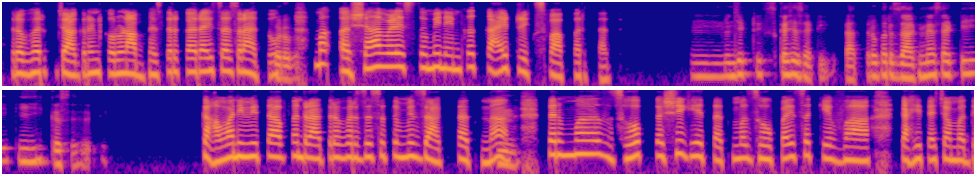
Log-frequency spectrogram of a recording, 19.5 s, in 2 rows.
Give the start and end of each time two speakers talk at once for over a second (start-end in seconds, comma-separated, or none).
none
